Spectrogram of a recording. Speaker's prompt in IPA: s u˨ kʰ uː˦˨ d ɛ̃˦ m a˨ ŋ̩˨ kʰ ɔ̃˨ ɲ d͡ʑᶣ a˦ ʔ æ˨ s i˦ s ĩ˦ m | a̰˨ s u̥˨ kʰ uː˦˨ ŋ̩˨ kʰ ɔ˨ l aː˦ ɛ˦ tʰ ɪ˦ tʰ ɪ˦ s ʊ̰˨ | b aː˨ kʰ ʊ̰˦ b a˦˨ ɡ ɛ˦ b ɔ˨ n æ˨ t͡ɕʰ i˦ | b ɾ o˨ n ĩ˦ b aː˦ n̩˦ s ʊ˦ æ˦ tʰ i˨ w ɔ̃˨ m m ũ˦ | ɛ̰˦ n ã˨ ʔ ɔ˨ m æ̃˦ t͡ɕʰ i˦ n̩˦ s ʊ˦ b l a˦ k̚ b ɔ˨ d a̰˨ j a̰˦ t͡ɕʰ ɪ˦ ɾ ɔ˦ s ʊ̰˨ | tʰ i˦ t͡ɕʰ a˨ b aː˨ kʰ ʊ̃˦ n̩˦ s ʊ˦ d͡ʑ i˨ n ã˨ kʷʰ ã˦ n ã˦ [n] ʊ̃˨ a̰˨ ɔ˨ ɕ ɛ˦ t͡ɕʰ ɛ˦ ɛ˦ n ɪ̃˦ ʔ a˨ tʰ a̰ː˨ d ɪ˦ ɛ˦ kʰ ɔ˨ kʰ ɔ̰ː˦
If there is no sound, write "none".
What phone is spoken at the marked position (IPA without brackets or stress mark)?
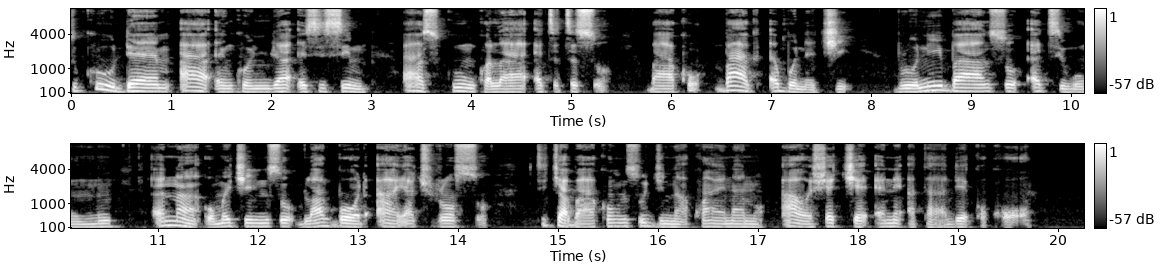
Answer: n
